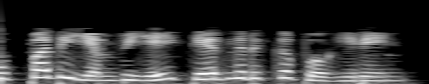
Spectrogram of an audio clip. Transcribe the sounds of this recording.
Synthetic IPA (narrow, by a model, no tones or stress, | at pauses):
ʊpːɐðɯɛmbɪjɐɪt̪eːɾnd̪ɛɽɯkːɐpːoːɣɪreːn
